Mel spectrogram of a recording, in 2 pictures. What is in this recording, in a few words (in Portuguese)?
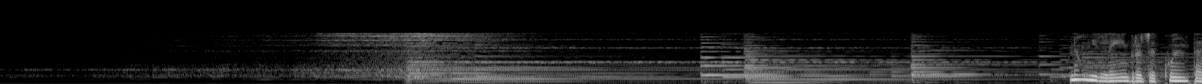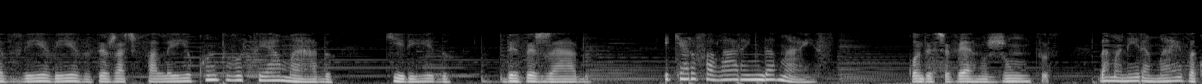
Romantica Sedução Feminino; Imenso Desejo de Você; Telemensagens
